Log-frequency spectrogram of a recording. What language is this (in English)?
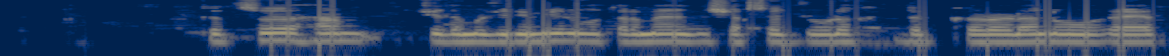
Pashto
